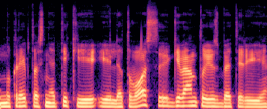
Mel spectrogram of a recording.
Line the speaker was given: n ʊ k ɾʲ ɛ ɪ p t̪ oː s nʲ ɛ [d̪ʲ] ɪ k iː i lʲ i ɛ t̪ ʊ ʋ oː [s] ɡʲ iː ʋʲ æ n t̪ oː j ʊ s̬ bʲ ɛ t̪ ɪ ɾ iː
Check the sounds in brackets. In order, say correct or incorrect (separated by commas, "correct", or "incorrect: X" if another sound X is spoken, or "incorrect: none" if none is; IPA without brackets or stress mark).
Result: incorrect: t̪ʲ, correct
